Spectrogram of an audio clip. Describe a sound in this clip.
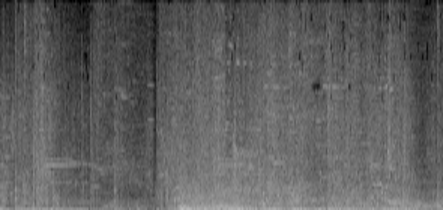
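Spell blasts, gunshots and impacts of a fantasy battle game crash together in a fight.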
